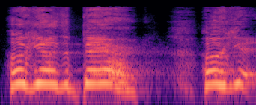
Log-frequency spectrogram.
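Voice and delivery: very high, loud mock scream; prankster's false alarm. Prankster daughter fakes a bear sighting, mock scream. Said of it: "she comes running in 'cause she's the prankster".

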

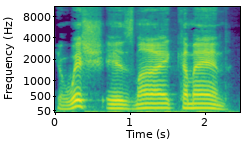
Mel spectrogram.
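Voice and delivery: grandly obedient minion; servile henchman. Acted. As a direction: declare obedience word by drawn-out word. Game master voices servant Laszlo.

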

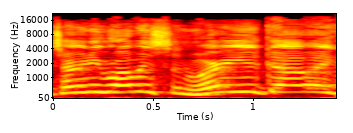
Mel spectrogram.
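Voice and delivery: very high, loud teacher's call. Retold or imitated. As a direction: call after a runaway pupil. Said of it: "She went".

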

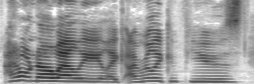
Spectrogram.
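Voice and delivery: mildly hammed-up confusion; mini crisis. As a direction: imitate a boy in a little panic. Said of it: "Marco has a little crisis".

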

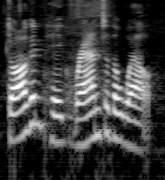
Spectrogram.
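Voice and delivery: ordinary delivery, nothing marked

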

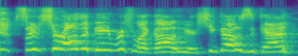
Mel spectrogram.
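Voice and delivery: loud, high, talking through laughter; laughing. Real, not acted. Teasing herself about crying past neighbors, loud laughing. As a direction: crack up while telling it. Laughing at her daily-cry story.

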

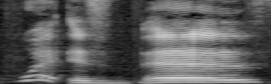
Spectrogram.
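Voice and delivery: amazed question. Retold or imitated. Clubber retelling seeing roped-off VIP sections, amazed. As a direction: stretch it out in retold amazement.

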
